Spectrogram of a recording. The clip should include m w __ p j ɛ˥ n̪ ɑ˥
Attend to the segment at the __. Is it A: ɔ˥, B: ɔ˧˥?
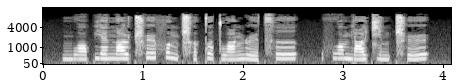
B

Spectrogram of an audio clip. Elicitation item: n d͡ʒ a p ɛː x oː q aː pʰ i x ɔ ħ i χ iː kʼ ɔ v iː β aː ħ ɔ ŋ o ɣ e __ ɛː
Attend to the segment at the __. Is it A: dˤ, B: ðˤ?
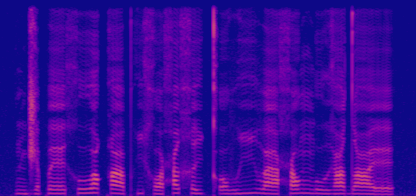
A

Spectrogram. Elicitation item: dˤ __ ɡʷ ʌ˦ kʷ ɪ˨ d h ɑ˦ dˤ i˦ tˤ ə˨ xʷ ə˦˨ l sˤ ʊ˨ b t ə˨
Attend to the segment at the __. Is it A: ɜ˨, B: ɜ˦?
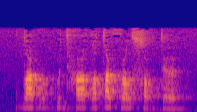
A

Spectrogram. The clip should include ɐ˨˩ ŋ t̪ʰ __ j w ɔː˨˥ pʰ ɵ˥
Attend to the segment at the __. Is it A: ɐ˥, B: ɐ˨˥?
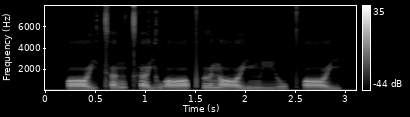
B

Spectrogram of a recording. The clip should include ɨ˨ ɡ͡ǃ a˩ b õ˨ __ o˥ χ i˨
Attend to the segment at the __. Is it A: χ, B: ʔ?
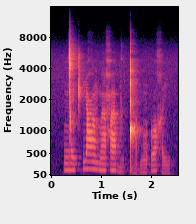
B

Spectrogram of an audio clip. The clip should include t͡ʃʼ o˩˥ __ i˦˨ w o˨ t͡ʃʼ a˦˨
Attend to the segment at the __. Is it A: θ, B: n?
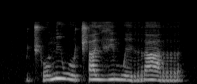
B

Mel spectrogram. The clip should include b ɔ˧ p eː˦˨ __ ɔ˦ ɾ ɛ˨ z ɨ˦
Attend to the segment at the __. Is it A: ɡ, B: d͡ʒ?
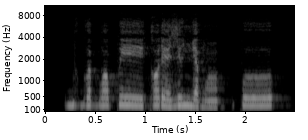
A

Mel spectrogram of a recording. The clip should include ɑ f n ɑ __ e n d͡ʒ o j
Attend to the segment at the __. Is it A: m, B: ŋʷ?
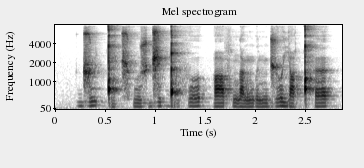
B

